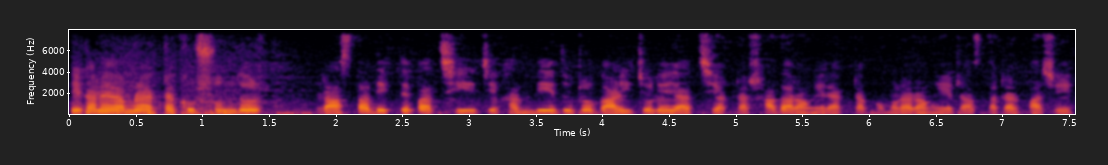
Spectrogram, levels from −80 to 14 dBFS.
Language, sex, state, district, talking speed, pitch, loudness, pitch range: Bengali, female, West Bengal, Jhargram, 180 wpm, 195 Hz, -17 LUFS, 195-210 Hz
